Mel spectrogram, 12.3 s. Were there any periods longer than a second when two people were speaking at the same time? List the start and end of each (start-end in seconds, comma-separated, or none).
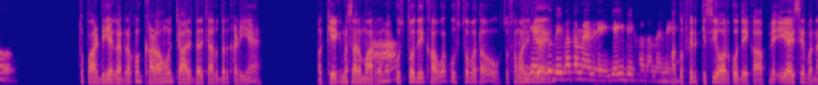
none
